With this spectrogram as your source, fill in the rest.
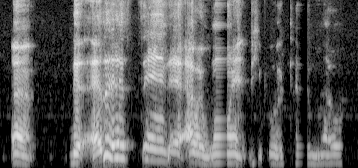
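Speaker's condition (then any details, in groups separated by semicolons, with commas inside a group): Cerebral palsy; from birth; speech therapy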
